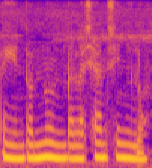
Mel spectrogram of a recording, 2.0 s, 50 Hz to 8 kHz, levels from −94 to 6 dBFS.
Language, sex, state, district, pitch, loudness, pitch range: Chakma, female, Tripura, Dhalai, 235 Hz, -10 LUFS, 225-245 Hz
